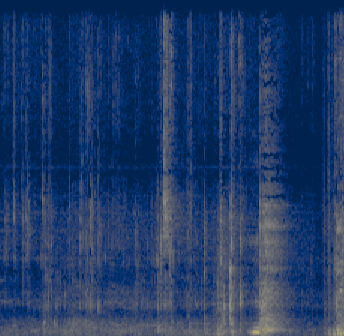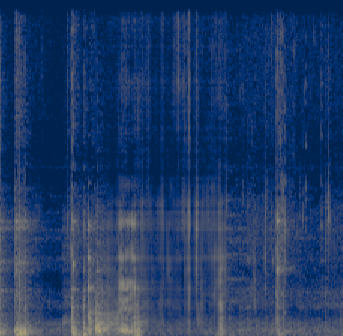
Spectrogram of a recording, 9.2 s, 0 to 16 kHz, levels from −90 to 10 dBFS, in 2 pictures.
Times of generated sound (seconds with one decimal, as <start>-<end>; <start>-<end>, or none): 6.0-7.6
